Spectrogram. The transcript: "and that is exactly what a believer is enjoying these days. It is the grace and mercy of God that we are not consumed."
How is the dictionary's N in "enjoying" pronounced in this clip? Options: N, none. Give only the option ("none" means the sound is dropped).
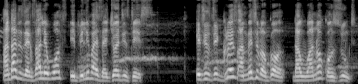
none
